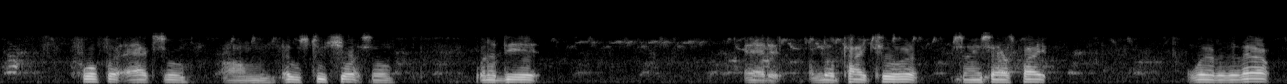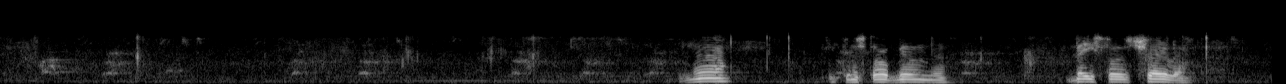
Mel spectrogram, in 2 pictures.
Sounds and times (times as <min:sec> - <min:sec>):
Speech: 0:00.8 - 0:04.0, 0:04.8 - 0:05.4, 0:07.4 - 0:10.5, 0:11.9 - 0:12.7, 0:19.7 - 0:20.2, 0:21.2 - 0:22.4, 0:23.6 - 0:24.9.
